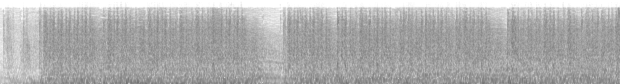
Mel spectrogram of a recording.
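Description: Dense rapid gunfire from a firefight in the video game Mass Effect, loud and nearly continuous, with a brief dip in the middle before the shooting resumes.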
